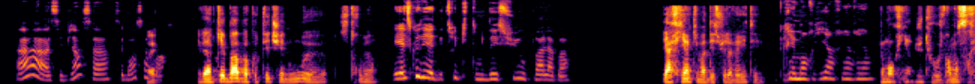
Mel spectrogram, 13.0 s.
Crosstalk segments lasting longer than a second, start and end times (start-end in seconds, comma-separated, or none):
none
